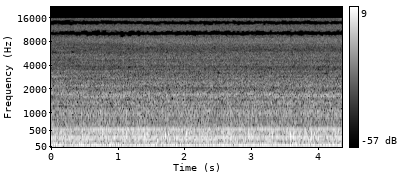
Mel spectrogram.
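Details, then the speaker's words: Chinese 2 kW diesel heater at full output after its ticking fuel pump motor was embedded in foam. Only an even, steady fan whoosh is heard with no pump tick standing out: normal running, pump tick muffled. "you almost can't even hear it so what did i do here i put some foam and that's this foam stuff"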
